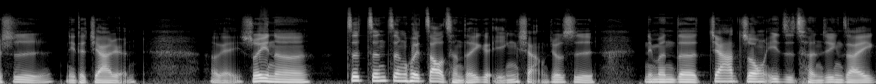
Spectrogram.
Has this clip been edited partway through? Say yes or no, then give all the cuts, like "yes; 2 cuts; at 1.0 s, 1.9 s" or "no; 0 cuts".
no; 0 cuts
